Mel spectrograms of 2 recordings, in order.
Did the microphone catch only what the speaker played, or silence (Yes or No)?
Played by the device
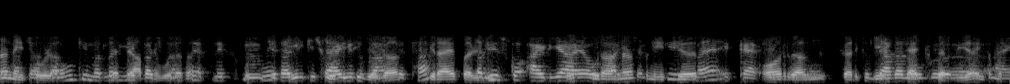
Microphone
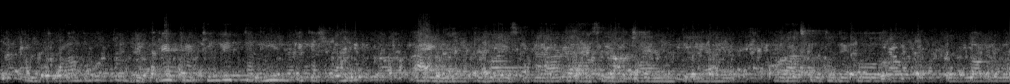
No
